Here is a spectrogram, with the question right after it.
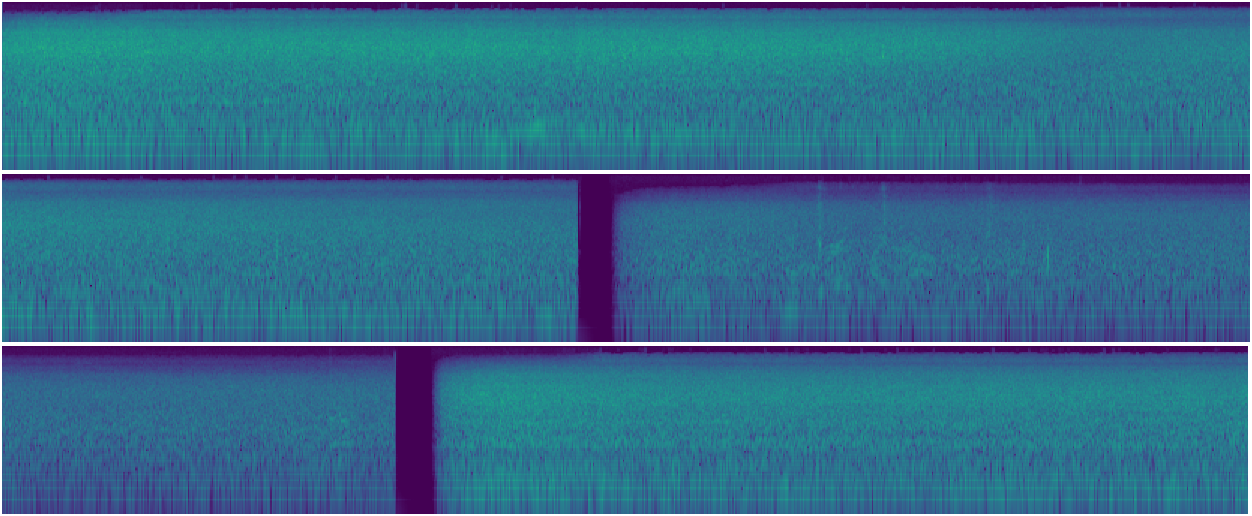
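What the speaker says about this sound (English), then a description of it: "This river is pushing" A fast-flowing river rushes on the trail to Rough Creek campsite in the Great Smoky Mountains, a loud, constant broadband roar of whitewater that cuts out briefly twice before resuming at full strength.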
